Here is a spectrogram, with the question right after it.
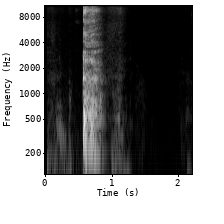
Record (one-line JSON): {"cough_length": "2.2 s", "cough_amplitude": 32768, "cough_signal_mean_std_ratio": 0.24, "survey_phase": "beta (2021-08-13 to 2022-03-07)", "age": "45-64", "gender": "Male", "wearing_mask": "No", "symptom_none": true, "smoker_status": "Never smoked", "respiratory_condition_asthma": false, "respiratory_condition_other": false, "recruitment_source": "REACT", "submission_delay": "1 day", "covid_test_result": "Negative", "covid_test_method": "RT-qPCR"}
